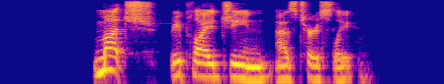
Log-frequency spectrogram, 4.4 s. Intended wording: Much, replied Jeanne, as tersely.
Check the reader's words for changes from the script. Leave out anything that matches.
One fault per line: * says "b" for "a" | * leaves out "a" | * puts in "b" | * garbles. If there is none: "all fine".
all fine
